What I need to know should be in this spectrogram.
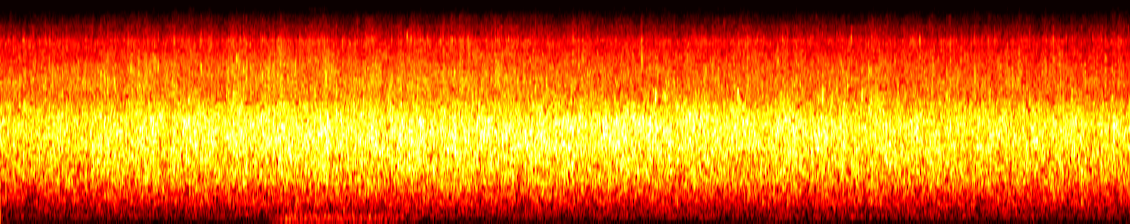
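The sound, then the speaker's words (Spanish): Steady audience applause fills the whole stretch, a dense continuous patter of many hands clapping at even loudness with no voices standing out. “Sí, sí, ahora aplauden”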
